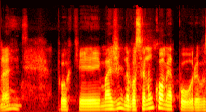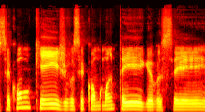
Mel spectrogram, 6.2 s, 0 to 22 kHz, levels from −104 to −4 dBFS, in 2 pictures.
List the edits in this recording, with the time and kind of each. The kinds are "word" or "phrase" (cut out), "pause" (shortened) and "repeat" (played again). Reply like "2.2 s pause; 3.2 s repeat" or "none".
2.6 s word; 3.2 s word; 4.6 s word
